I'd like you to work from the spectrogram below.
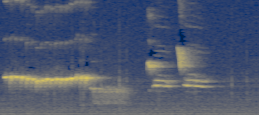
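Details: A loud canary delivers a long, steady high whistled trill that drops in pitch, then pauses before two short sharp chirped notes, with a faint steady low hum behind.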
